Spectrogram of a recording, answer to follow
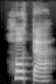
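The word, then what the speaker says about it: jota: next one is that j sounds like the english letter h so if we pronounce j in spanish it is hota so you can see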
